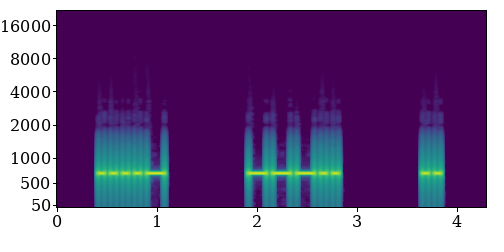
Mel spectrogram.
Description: Morse code, heard as a keyed tone, about 20 wpm, spaced as for 8 wpm, 690 Hz. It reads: 48I
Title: 212 Lesson 34e - Number 8 - Three Characters 20wpm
